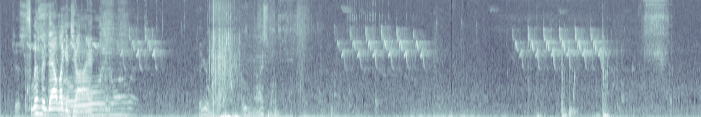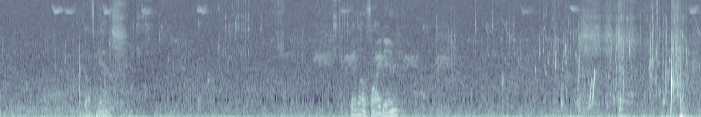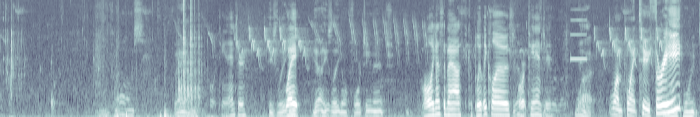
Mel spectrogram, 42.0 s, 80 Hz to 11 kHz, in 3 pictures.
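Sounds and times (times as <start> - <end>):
songbird singing: 0.0 - 4.2, 5.1 - 42.0
wind rumbling on microphone: 1.7 - 12.8, 26.4 - 32.4
water splashing and lapping: 4.1 - 6.2, 22.4 - 31.4
knocks: 11.2 - 12.4
short hiss: 12.8 - 13.4.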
